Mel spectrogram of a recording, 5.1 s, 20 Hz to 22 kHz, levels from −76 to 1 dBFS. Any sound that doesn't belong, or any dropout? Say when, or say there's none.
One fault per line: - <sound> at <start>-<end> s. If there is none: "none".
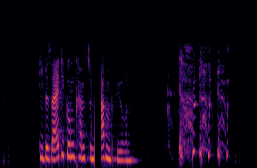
- dropout at 1.9-2.0 s
- cough at 3.3-4.6 s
